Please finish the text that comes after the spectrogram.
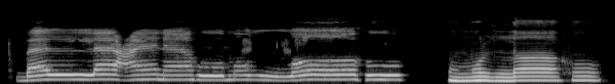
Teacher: lafzul jalalanya, lamnya diisti'lakan, diangkat jadi terdengar tebal.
